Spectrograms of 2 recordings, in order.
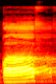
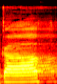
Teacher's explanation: بڑا قاف ہے یہ موٹا پڑھا جائے گا، قاف، اور چھوٹا کاف کو باریک پڑھا جائے گا، کاف۔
